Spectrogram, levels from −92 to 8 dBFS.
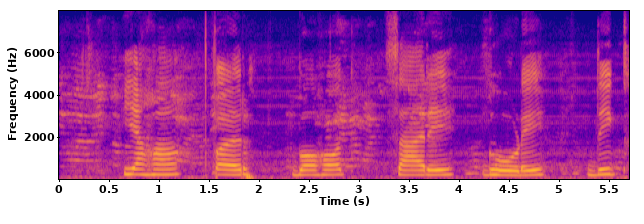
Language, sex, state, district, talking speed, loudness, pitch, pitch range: Hindi, female, Chandigarh, Chandigarh, 65 wpm, -15 LUFS, 240 Hz, 225-255 Hz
